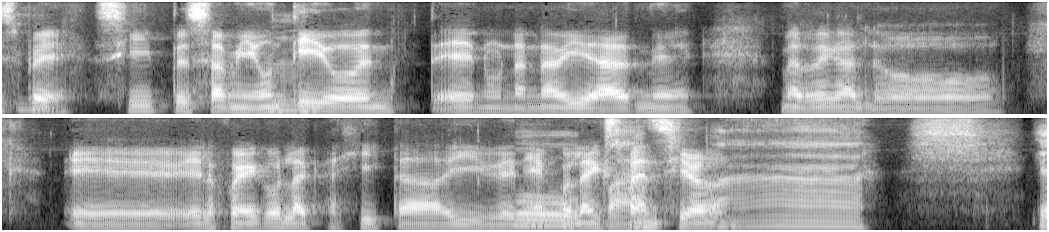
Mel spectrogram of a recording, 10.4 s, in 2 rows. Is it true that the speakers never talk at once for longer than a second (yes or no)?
no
